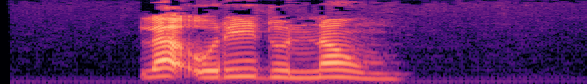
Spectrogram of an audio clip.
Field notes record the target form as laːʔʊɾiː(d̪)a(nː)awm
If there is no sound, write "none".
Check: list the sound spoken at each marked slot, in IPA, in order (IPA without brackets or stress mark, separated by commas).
d̪, nː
